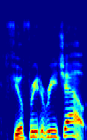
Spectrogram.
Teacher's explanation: You have to lift the pitch slightly on free and bring it down warmly on out.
